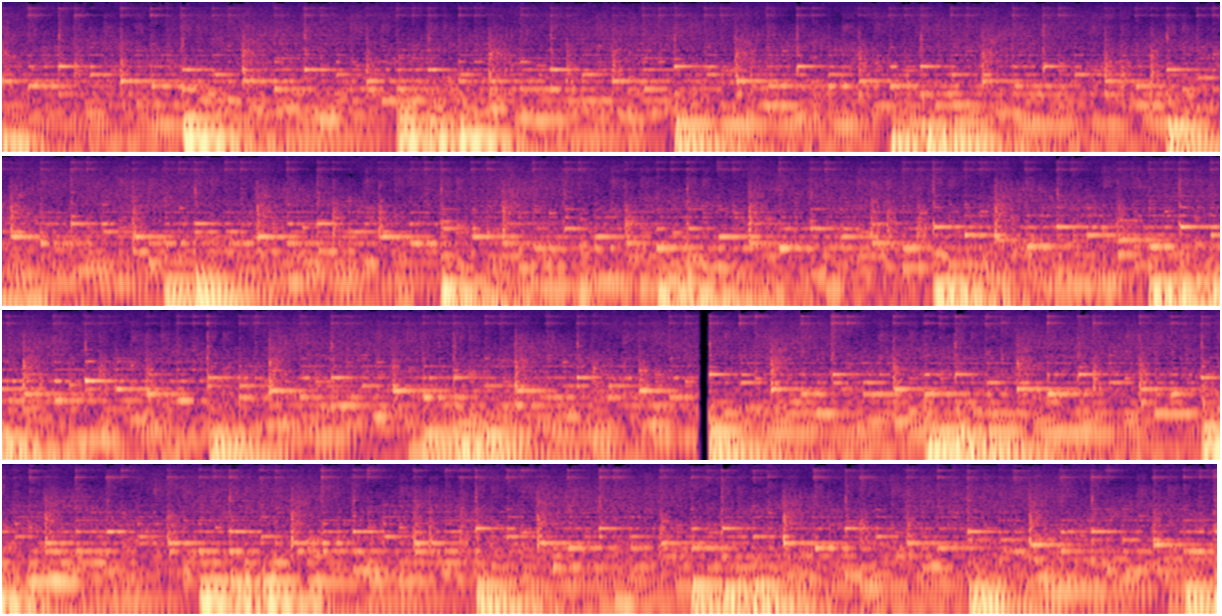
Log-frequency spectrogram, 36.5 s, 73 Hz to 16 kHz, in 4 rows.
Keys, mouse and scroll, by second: 0.9 shift+Tab, 1.7-2.8 typing, 5.7 shift+click, 6.5-7.3 typing, 10.4-12.7 shift+drag, 12.5-13.5 typing, 14.2 shift+Right, 15.0 shift+click, 16.2-17.1 typing, 18.2 shift+click, 20.4 shift+click, 21.0-21.8 typing, 21.9 shift+Right, 23.1 shift+click, 23.7 shift+Tab, 25.2 shift+Tab, 25.8 shift+click, 26.4-28.7 typing, 30.4 shift+click, 31.3-32.3 typing.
